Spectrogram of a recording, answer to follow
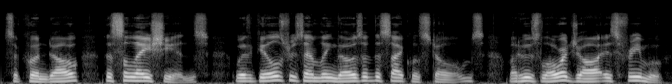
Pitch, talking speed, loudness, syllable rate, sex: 145 Hz, 150 wpm, -17 LUFS, 5.1 syllables/s, male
